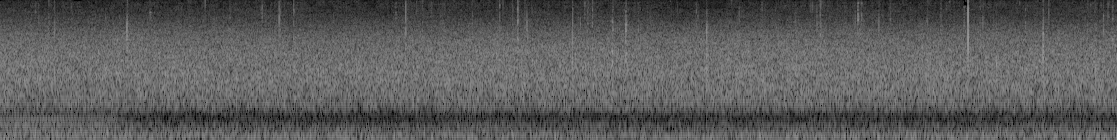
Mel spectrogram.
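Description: Wood campfire burning in a fire pit: a steady hiss with a few sharp crackling pops. A tune fades out in the first half-second.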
